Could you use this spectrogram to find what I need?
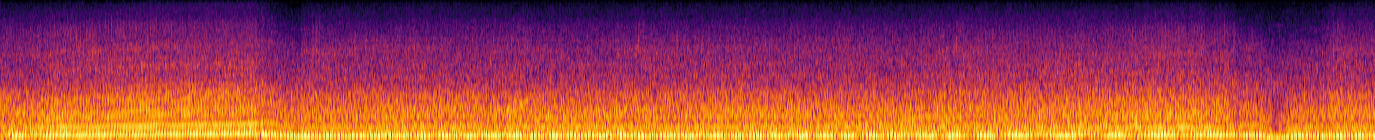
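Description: A car engine roars steadily at speed, dropping in pitch at each gear change.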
